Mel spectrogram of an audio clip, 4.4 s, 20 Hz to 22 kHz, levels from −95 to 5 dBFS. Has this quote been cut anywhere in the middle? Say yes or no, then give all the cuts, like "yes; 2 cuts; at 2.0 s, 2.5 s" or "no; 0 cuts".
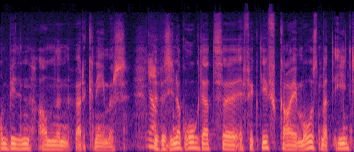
yes; 1 cut; at 2.3 s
